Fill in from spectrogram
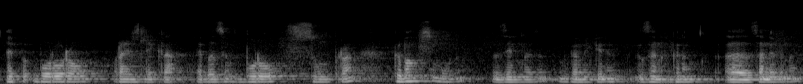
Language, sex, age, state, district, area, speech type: Bodo, male, 18-30, Assam, Baksa, urban, spontaneous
